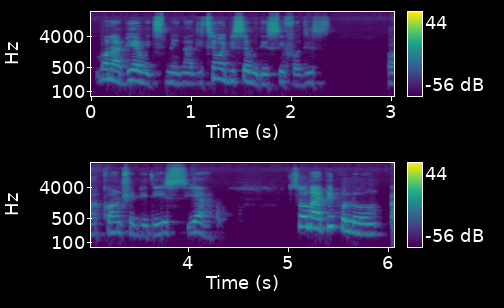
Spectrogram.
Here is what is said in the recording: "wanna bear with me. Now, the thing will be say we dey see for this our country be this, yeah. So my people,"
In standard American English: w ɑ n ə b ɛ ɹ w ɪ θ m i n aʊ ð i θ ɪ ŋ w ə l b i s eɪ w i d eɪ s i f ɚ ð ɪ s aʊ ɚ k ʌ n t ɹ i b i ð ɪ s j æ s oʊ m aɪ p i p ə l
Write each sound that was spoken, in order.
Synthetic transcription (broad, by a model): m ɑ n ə b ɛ w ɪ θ m i n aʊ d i t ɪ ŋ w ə b i s eɪ w i d eɪ s i f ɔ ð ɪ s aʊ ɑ k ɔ n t ɹ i b i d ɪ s j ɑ s oʊ m aɪ p i p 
